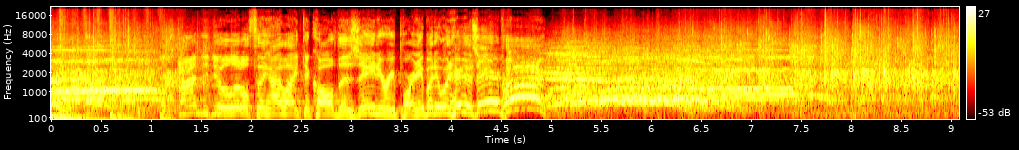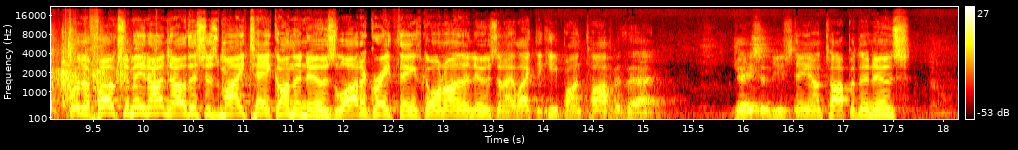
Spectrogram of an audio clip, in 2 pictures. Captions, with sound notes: (audience applauding) It's time to do a little thing I like to call the Zany Report. Anybody wanna hear the Zany Report? (audience cheering) For the folks that may not know, this is my take on the news. A lot of great things going on in the news, and I like to keep on top of that. Jason, do you stay on top of the news?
